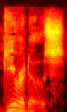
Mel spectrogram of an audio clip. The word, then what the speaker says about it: Gyarados: I mean, it's got a G-Y, I think, unless we're going like Greek, Gyarados. apparently it's pronounced Gyarados, which I've never seen a G-Y go gear, but you know, whatever.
